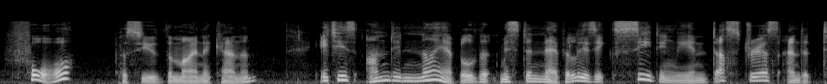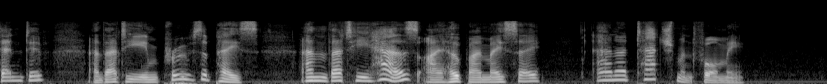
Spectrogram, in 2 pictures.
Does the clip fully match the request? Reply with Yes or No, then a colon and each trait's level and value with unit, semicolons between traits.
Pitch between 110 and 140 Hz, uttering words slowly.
Yes: low, 135 Hz; slow, 115 wpm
